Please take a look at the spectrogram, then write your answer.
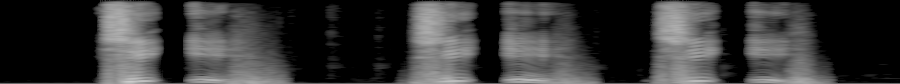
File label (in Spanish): gripa, Zapoteco, san miguel albarradas; enfermedades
